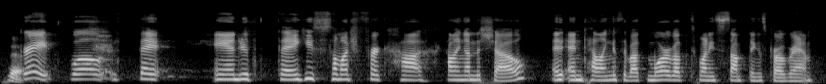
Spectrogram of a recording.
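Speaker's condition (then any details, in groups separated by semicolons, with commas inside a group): Stuttering; therapy over past 3 years: fluency shaping, stuttering modification, voluntary stuttering, subway talks with strangers; stuttering more since starting 12-hour nursing shifts, heightened awareness, more physical tension; stuttering more without added anxiety or avoidance; repeated sounds, prolonged sounds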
